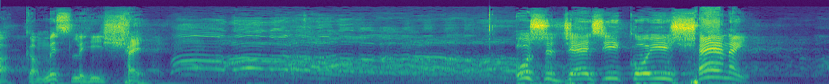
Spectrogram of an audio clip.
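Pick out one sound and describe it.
A man speaks passionately into a microphone over loudspeakers, his voice rising and falling.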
